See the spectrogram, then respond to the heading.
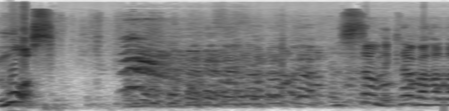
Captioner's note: audience laughs; seagull caws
